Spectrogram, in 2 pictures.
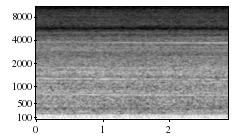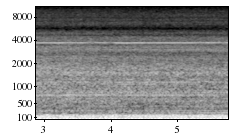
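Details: Kubota BX diesel tractor after fixing cold-weather fuel starvation (suspected gelled fuel): steady, even diesel clatter with deep low rumble, no stumbles or misses under load; running healthy.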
